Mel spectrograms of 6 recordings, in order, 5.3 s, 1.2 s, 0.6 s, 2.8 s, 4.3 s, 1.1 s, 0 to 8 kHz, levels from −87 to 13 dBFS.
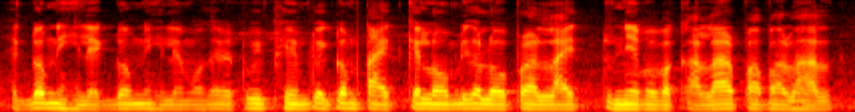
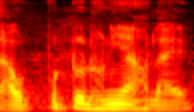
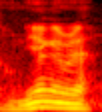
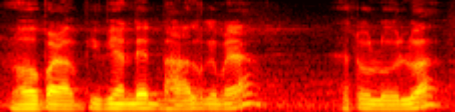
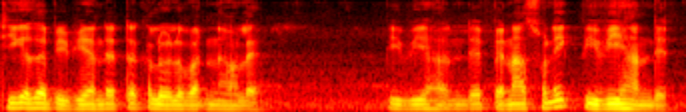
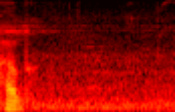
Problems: constant background noise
